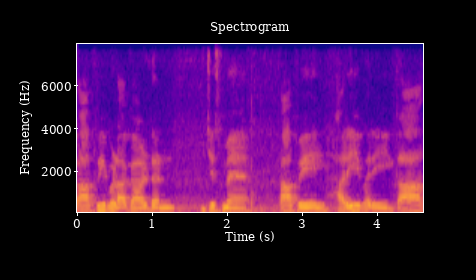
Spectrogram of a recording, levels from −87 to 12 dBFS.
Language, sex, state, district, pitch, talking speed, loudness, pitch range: Hindi, male, Haryana, Charkhi Dadri, 150 Hz, 105 wpm, -14 LUFS, 145-155 Hz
